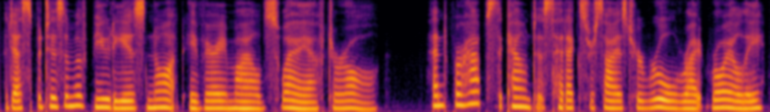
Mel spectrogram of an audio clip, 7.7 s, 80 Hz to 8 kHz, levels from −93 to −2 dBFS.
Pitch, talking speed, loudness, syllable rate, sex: 205 Hz, 170 wpm, -19 LUFS, 4.6 syllables/s, female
